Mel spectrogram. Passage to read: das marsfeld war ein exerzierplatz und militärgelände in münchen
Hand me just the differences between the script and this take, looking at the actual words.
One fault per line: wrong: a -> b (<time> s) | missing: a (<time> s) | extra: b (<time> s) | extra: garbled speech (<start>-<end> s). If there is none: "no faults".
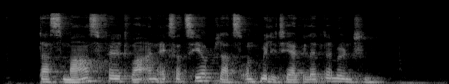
missing: in (3.3 s)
